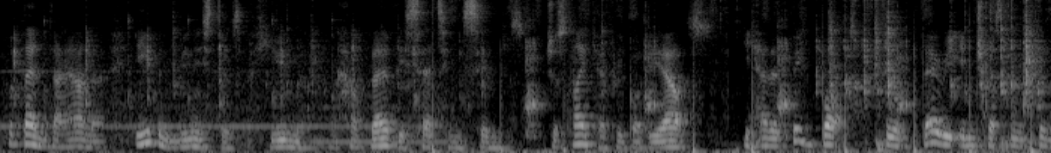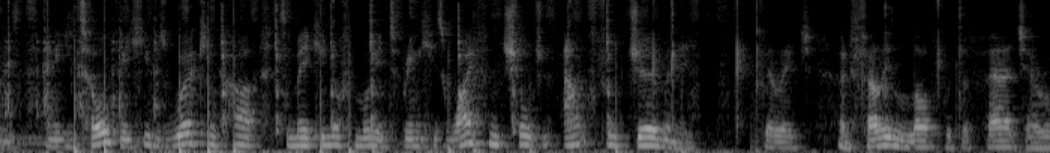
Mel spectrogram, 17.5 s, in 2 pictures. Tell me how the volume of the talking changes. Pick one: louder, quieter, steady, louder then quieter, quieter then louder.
steady.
